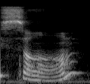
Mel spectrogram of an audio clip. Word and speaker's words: Psalm: is found everybody say some remember that P is silent 118 verse 1 so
